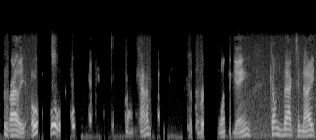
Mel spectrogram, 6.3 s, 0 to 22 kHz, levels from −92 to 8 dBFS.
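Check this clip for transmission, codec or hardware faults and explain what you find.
Two kinds of fault are audible, both tied to echo cancellation. The band stops near 8 kHz, as expected for this call path.

Speech suppressed in double talk, 0.00–0.21 s, 0.75–2.81 s and 3.02–4.68 s: the talker's speech sinks or breaks up, with drops of roughly 40 dB at the deepest. The likely cause is the echo canceller muting both voices during overlap.

Other side's voice leaking through, 1.01–1.12 s and 3.9–3.98 s: brief faint scraps of a second voice, about 15 and 20 dB below the speech. This is likely loudspeaker echo that the canceller left behind.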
